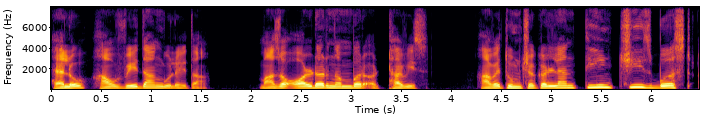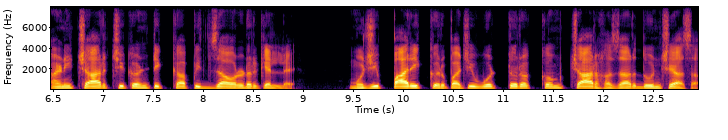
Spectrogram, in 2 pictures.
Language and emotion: Goan Konkani, neutral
